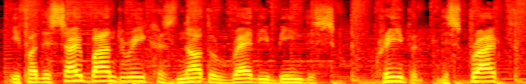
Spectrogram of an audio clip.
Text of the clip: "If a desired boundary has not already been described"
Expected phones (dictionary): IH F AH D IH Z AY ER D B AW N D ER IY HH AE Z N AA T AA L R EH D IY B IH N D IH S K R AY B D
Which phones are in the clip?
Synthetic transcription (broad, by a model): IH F AH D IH S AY B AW N D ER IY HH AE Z N AA T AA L R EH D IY B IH N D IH S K R AY B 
